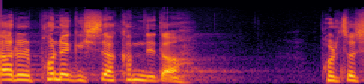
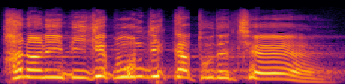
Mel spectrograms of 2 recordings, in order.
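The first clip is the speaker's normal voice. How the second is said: complaining to God; 9 semitones higher, 5 dB louder than usual. Acted. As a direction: cry out at heaven in exasperation. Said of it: "하나님을 향해 원망했습니다".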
